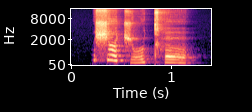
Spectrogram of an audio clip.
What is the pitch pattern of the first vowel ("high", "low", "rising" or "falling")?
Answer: falling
